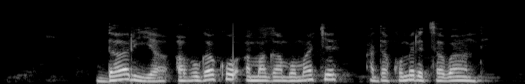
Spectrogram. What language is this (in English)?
Kinyarwanda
